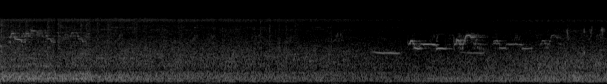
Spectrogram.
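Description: Quiet outdoor ambience: a steady hiss with a few short bird chirps about four to five seconds in.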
